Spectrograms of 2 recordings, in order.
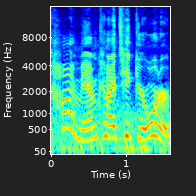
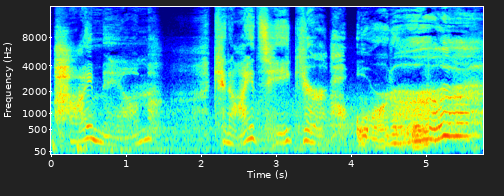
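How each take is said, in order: First: It is said in a plain, normal way. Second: It is said in a weird, distorted way.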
